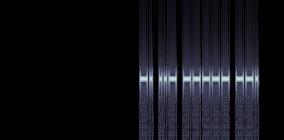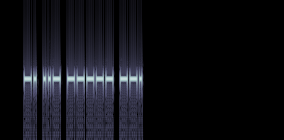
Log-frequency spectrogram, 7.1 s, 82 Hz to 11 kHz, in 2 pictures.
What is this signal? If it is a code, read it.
Morse code, heard as a keyed tone, about 40 wpm, 700 Hz. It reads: NU0G NU0G
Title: USA Call Signs - 4 Characters - Repeated 2x - 40wpm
